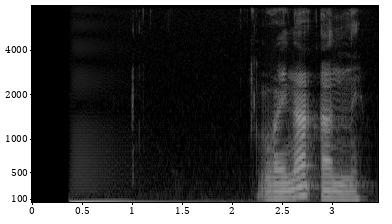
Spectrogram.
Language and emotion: Russian, neutral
